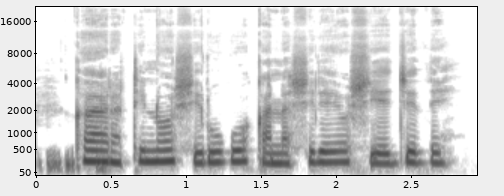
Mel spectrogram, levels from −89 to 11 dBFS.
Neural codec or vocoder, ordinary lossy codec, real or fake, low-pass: none; none; real; none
